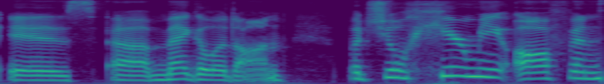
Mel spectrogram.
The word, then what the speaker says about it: Megalodon: correct pronunciation is uh Megalodon so the emphasis is on the first syllable um so because it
